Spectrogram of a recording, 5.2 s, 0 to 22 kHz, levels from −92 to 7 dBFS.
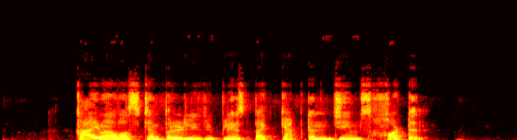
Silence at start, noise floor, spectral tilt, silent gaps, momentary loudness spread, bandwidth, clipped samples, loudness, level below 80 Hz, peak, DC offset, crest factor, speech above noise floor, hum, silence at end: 0.75 s; -74 dBFS; -5 dB/octave; none; 7 LU; 9.6 kHz; under 0.1%; -14 LUFS; -48 dBFS; -2 dBFS; under 0.1%; 14 dB; 61 dB; none; 0.95 s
